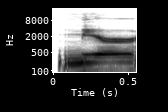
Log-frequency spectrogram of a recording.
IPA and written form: miɹor (mirror)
